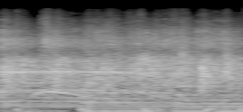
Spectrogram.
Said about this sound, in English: Rounds of applause.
